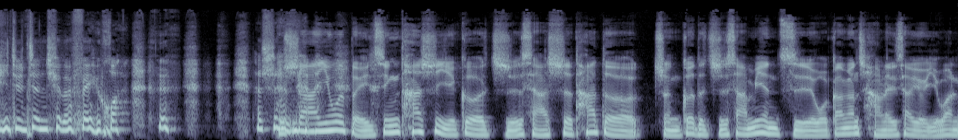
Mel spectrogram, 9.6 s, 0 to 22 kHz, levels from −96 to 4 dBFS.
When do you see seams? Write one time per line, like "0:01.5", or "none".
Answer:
0:06.5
